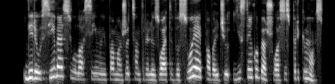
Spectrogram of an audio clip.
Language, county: Lithuanian, Kaunas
